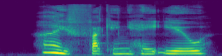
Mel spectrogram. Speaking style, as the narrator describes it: Sam mutters

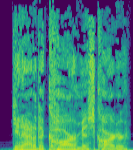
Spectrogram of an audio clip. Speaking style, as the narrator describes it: snarled

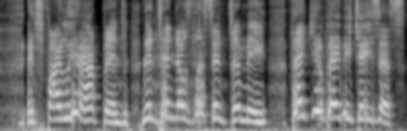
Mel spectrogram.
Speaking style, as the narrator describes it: I'll just be screaming

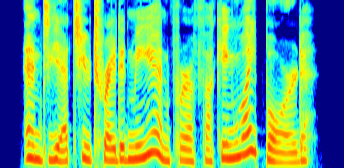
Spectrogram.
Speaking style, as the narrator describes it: Jensen spat, only then realizing how seriously pissed he really was

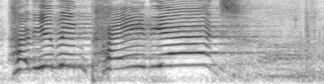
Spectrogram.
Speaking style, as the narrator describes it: He screams the question

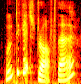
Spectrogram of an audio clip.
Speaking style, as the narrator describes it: the Pukey man only laughed and said

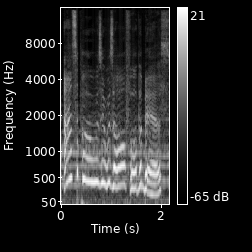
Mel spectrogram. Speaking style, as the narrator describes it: she said with a wistful sigh

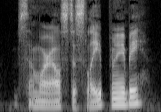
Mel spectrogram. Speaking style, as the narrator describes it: Vargan chuckled again

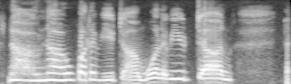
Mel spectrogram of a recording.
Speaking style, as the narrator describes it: Casa, a dark-haired woman, runs to two of the other fallen girls, her hood falling back, dark hair spilling out, and she cries

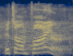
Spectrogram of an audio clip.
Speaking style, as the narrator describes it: Someone yelled

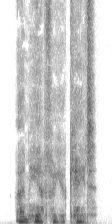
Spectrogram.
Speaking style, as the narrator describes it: Morgan whispered, her breath coming out warm against Kate's ear

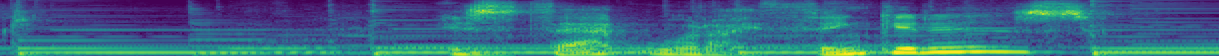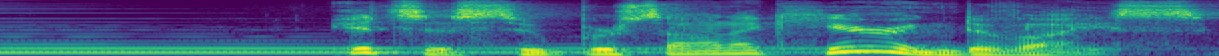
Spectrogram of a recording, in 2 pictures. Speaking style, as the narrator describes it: exclaimed together

